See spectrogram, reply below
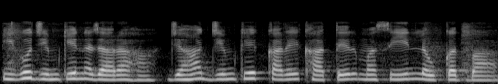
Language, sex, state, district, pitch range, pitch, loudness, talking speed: Bhojpuri, female, Bihar, Gopalganj, 220-245 Hz, 230 Hz, -21 LUFS, 155 wpm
